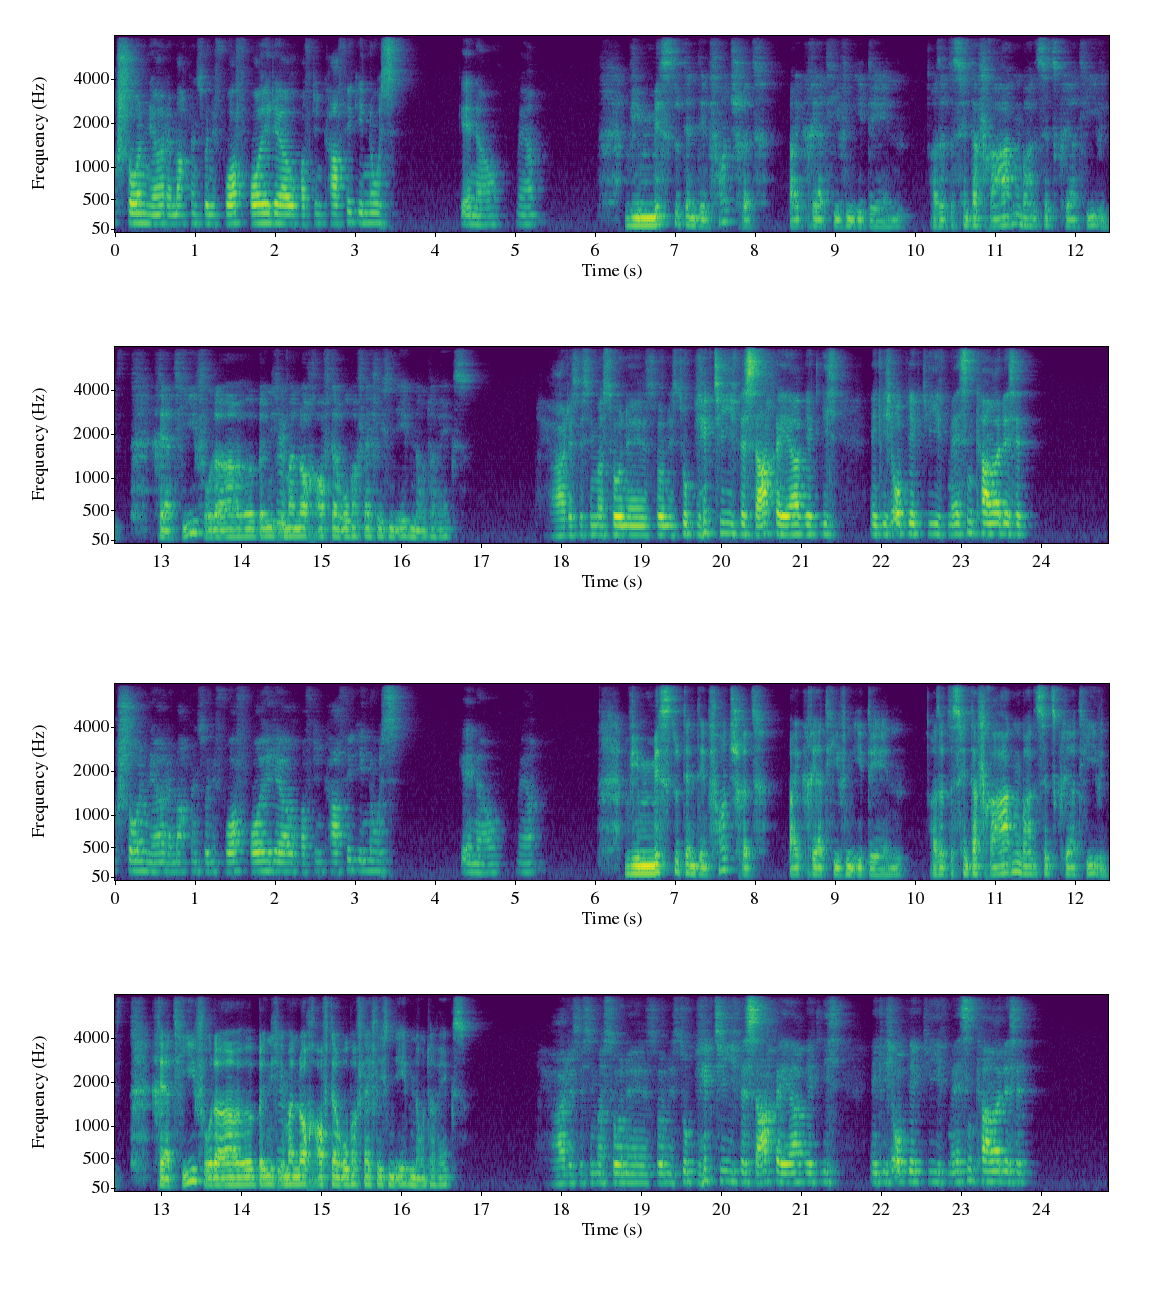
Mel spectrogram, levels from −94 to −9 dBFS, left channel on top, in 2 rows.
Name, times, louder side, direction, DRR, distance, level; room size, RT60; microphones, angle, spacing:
voice 1, 0.0-3.5 4.3-4.8 5.0-5.3 14.4-14.6 17.9-21.4 21.9-23.8, left 5 dB, 75° left, 4 dB, 0.6 m, -25 dB
voice 2, 6.1-8.1 8.4-9.9 10.2-16.8, right 4 dB, 70° right, 9 dB, 0.3 m, -25 dB
2.6 x 2.1 x 3.1 m, 0.32 s
head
